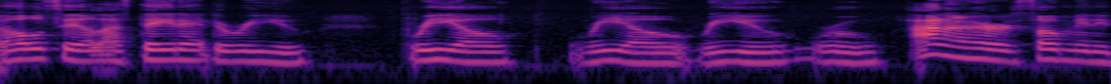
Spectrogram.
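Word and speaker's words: Riu: The hotel, I stayed at the Rio. I done heard so many different names or how they pronounce this shit. It's spelled R-I-U.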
